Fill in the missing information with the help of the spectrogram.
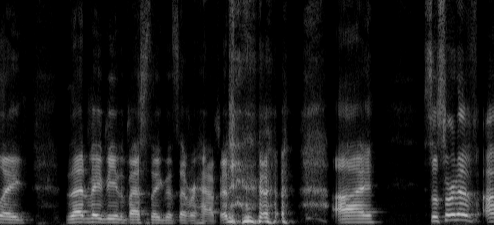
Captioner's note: laughs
